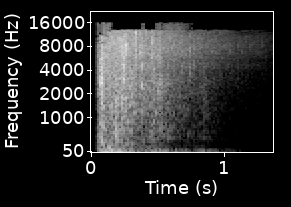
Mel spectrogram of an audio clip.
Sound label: water walk, power armor; clothing system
